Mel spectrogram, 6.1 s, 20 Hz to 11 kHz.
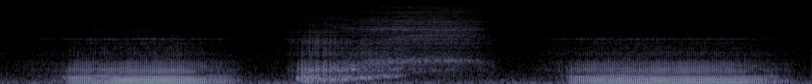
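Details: Loud, low, rattling snores on the in-breath with a breathy out-breath between, about 15 breaths a minute; nightly sleep snoring recorded 2024/12/12, with the SnoreLab snoring app referenced.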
